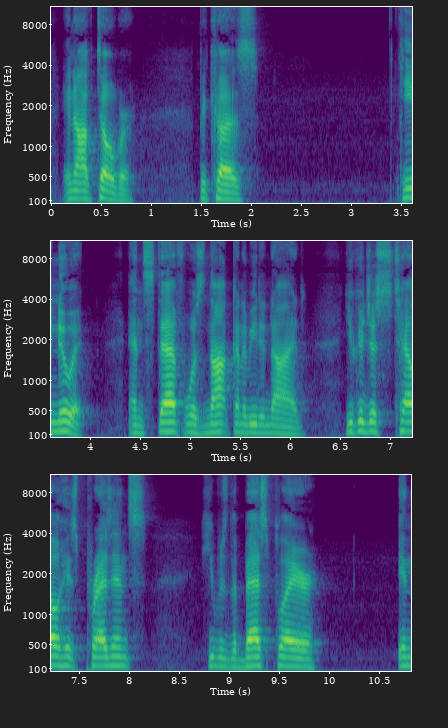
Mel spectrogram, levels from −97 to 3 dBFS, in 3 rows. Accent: American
